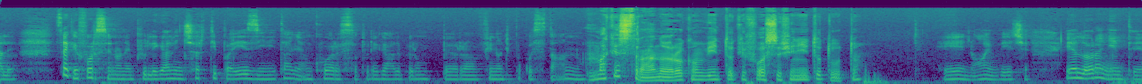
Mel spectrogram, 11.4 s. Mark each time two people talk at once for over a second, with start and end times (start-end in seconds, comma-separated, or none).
none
